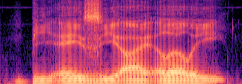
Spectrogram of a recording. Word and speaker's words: Bazille: One is Botzilla. That is pronounced Botzilla. Bazille.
